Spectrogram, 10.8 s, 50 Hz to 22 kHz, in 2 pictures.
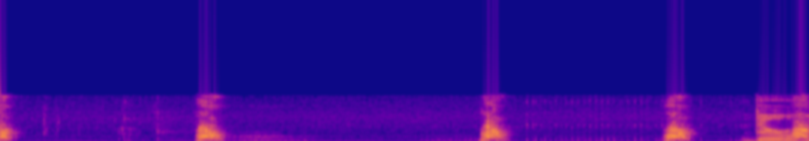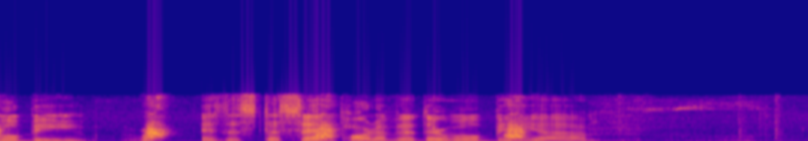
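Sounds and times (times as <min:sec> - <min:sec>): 
low steady hum: 0:00.0 - 0:10.7
dog barking: 0:01.3 - 0:01.7, 0:03.2 - 0:03.5, 0:04.4 - 0:05.5, 0:06.2 - 0:06.6, 0:07.4 - 0:07.8, 0:08.7 - 0:09.0
speech: 0:05.0 - 0:06.1, 0:06.7 - 0:09.5.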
